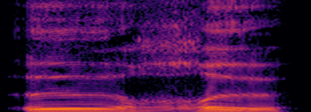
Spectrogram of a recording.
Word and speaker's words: heureux: Le premier son c'est E et le deuxième son c'est R. Vous allez voir après que vous avez E, R, E. Le E, vous le prononcez deux fois. Heureux.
